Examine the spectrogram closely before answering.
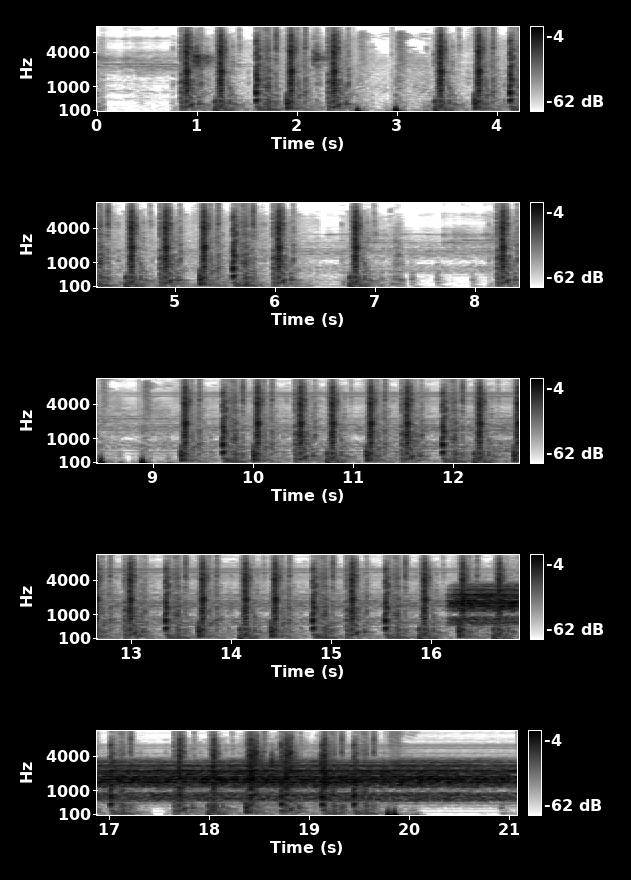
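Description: Small footsteps tap steadily across a wooden floor.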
